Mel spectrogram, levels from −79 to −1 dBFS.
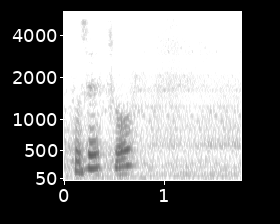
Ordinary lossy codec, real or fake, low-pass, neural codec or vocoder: none; fake; 5.4 kHz; codec, 24 kHz, 0.5 kbps, DualCodec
